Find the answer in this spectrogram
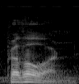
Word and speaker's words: Pravorn: Pravorn. Pravorn. Accent in the last syllable.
